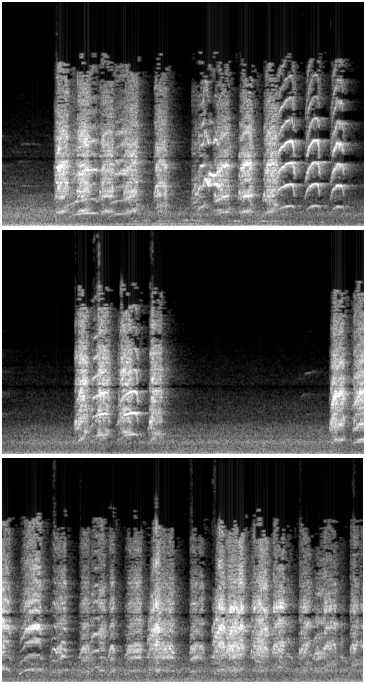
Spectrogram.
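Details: Rainbow lorikeets on a balcony screech in long bursts of harsh, rapid squawks, several per second, with a short pause mid-way before the loud chorus resumes.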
